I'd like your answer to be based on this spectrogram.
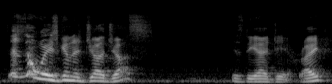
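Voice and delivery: normal talking voice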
